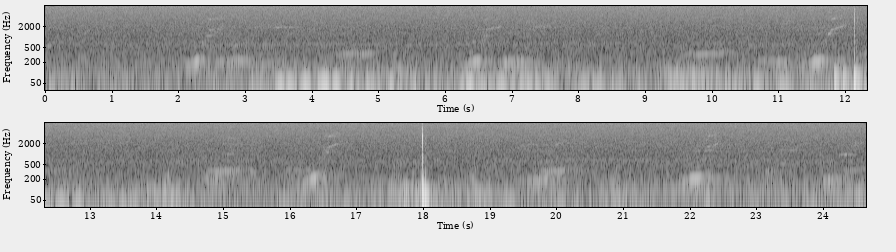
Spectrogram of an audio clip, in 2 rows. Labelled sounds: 2.4	2.7	humpback whale, 3.2 to 3.5 kHz
3.4	3.8	humpback whale, 1.8 to 2.0 kHz
6.6	7.0	humpback whale, 1.6 to 2.3 kHz
11.8	12.0	humpback whale, 1.6 to 2.1 kHz
22.2	22.5	humpback whale, 1.6 to 2.1 kHz
24.2	24.5	humpback whale, 0.90 to 1.1 kHz

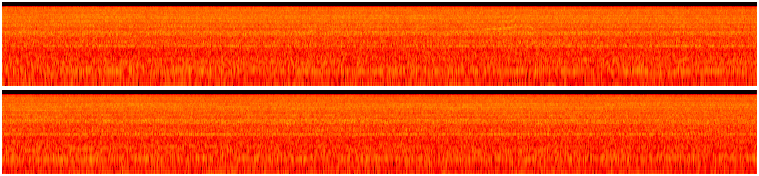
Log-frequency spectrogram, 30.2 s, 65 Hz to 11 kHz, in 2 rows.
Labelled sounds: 9.7	10.2	killer whale, 1.4 to 2.7 kHz

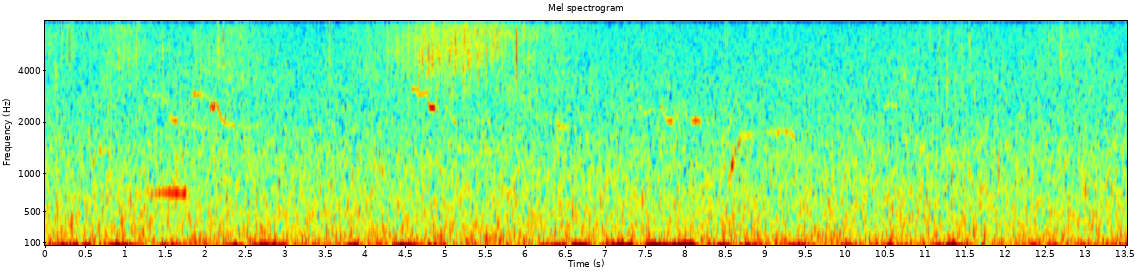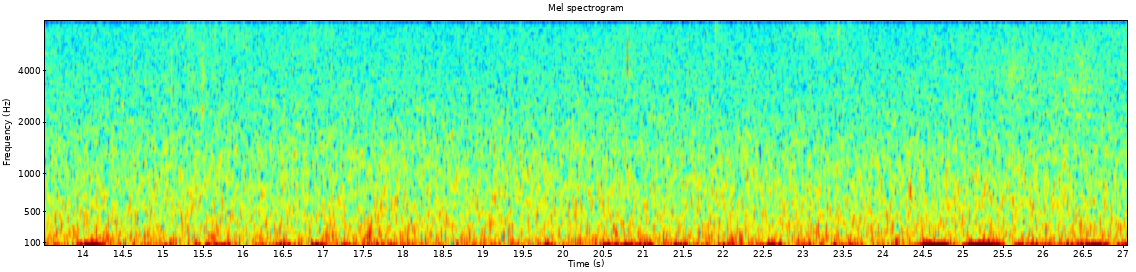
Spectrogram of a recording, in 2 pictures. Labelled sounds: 1.2	2.8	killer whale, Bigg's (transient), Gulf of Alaska transient, 1.7 to 3.2 kHz
4.5	5.4	killer whale, Bigg's (transient), Gulf of Alaska transient, 1.7 to 3.3 kHz

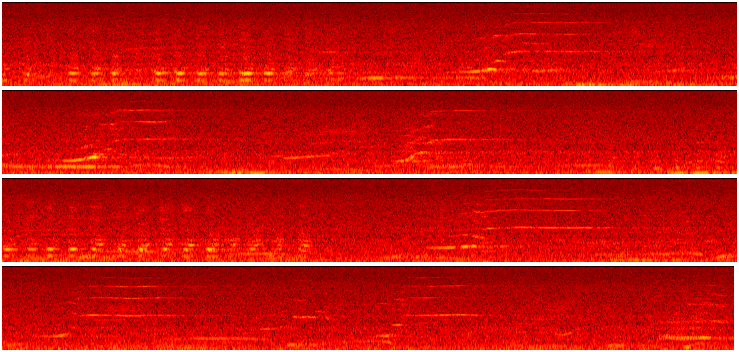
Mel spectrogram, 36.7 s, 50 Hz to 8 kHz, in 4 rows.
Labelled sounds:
4.0	4.2	humpback whale, 1.3 to 1.4 kHz
6.1	7.2	humpback whale, 1.2 to 5.5 kHz
10.5	11.4	humpback whale, 1.3 to 5.6 kHz
13.1	13.4	humpback whale, 1.8 to 2.0 kHz
14.4	15.1	humpback whale, 1.1 to 4.1 kHz
24.0	25.7	humpback whale, 0.86 to 5.5 kHz
28.5	29.5	humpback whale, 1.2 to 5.6 kHz
31.2	31.5	humpback whale, 1.2 to 1.3 kHz
32.6	33.4	humpback whale, 1.3 to 5.6 kHz
35.7	36.6	humpback whale, 0.86 to 2.3 kHz

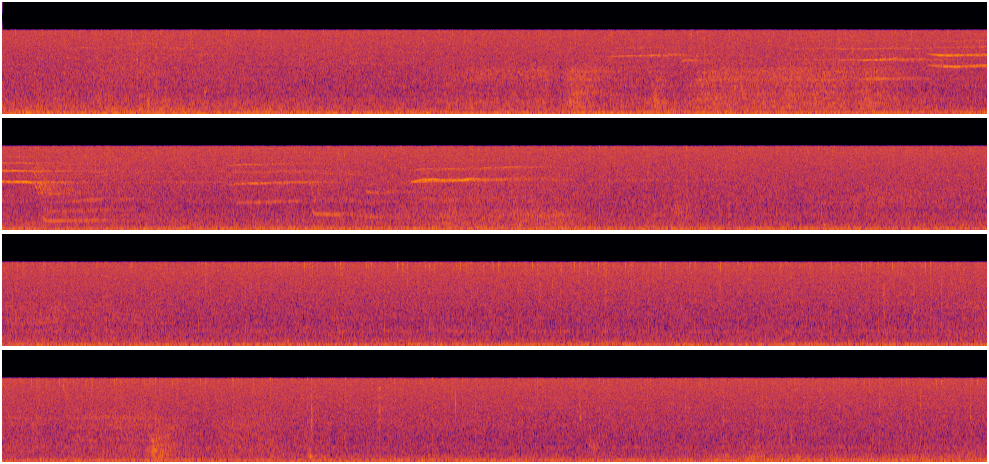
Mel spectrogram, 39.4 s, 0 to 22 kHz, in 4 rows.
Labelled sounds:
12.0	12.8	killer whale, southern resident, 0.99 to 4.0 kHz

